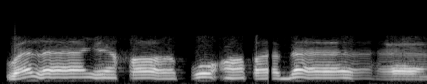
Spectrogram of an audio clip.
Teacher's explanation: ketika membaca ainnya kan harokat dhammah, ini dimonyongkan sedikit Bapak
